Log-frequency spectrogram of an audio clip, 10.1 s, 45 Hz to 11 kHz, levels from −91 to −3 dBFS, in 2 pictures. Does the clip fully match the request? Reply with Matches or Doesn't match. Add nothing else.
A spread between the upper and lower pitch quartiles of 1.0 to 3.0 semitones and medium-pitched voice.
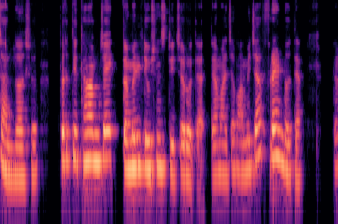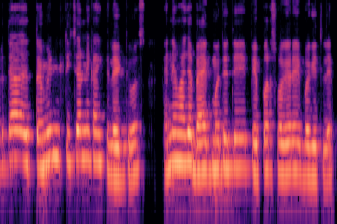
Doesn't match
